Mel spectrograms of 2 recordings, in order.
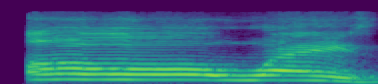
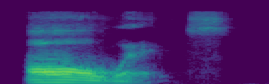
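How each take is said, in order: First: Always, high and loud, held long; emphatic repeat. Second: Said in the usual way. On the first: Retold or imitated. Stressing to the audience that his mom was always armed, with a loud, high Always. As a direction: hit Always hard the second time.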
